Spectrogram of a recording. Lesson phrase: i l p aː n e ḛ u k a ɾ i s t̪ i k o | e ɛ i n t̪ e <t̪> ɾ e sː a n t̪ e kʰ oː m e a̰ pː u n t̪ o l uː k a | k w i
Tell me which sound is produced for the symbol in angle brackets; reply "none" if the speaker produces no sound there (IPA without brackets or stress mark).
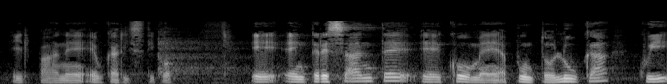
none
